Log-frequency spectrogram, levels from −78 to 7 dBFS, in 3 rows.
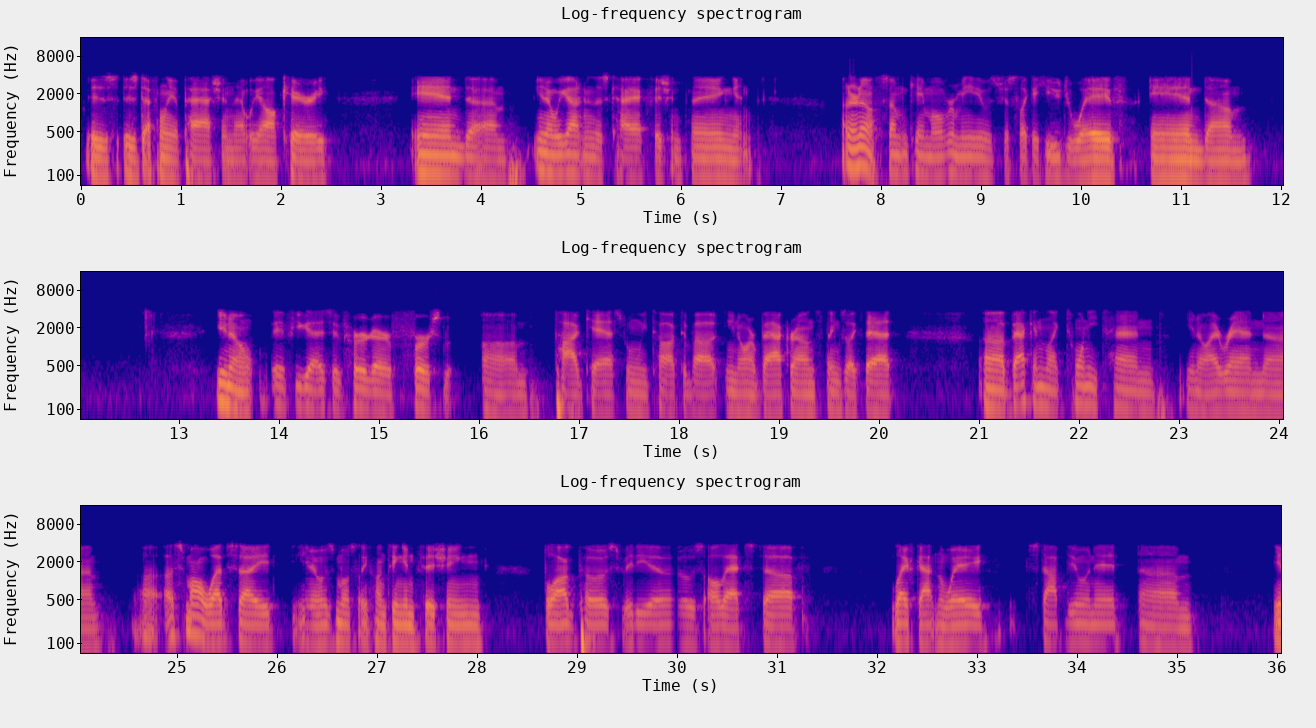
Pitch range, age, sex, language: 90-105 Hz, 30-49, male, English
